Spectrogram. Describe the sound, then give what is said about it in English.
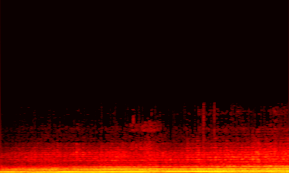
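A helicopter engine revs up for better stability during a dry run, with a loud, steady mechanical drone whose low humming pitch climbs slightly after the first second and then holds, with no voices. “If the copter vibrates a lot, don't think it's falling apart. I'm going to have to rev it up for better stability.”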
